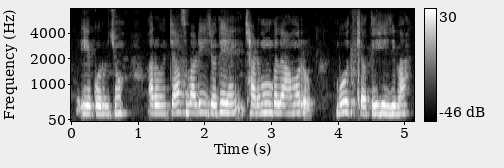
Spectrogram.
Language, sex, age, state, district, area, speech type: Odia, female, 18-30, Odisha, Bargarh, rural, spontaneous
